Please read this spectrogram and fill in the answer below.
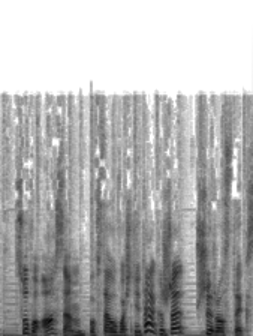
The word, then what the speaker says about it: awesome: Po amerykańsku wymawiamy to jako awesome, ale to już pewnie doskonale wiecie. Zwróćcie tylko uwagę, że na końcu nie jest some ani sam, tylko some. Awesome.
